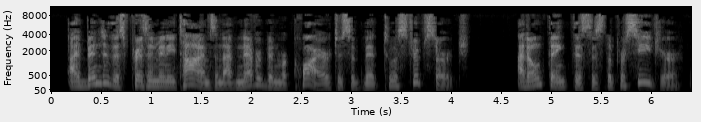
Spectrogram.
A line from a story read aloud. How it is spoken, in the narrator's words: I said more firmly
